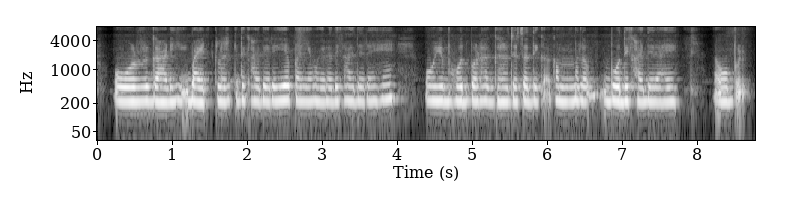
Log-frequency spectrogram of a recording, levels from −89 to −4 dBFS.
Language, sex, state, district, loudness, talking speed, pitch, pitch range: Hindi, female, Rajasthan, Nagaur, -16 LUFS, 205 wpm, 220 Hz, 215-225 Hz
